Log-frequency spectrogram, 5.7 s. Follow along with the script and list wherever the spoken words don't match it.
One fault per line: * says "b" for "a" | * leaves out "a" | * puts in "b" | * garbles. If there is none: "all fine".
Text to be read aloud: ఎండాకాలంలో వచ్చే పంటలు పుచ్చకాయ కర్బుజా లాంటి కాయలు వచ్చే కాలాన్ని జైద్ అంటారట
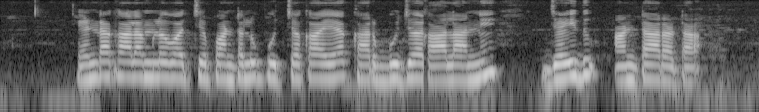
* leaves out "లాంటి కాయలు వచ్చే"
